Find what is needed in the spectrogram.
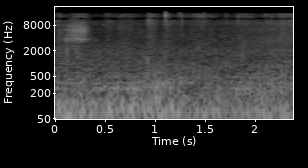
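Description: Low, uneven rumble of wind on a handheld phone microphone, over a 2019 Ram 1500 pickup idling after a remote start.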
